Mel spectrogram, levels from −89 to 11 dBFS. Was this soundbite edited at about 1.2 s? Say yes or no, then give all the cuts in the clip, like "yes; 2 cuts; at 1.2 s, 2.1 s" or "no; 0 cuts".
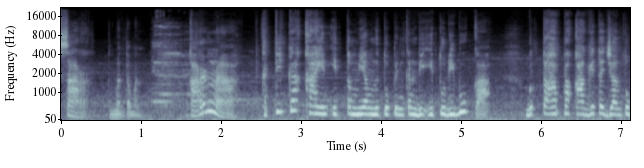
no; 0 cuts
